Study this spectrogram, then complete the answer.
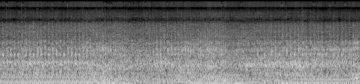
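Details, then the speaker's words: Mercedes C220 CDI W203 with fault code 2359, power loss and black smoke, started after a hose and connector were refitted: an even diesel idle clatter with no hunting; afterwards no fault codes and the turbo sensor reads pressure correctly. "Let's see how it goes It's good to start, it starts, that's a good sign"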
